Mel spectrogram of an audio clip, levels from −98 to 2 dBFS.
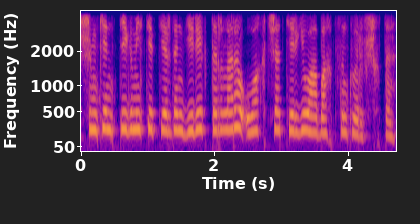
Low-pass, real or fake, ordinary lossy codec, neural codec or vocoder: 3.6 kHz; fake; none; vocoder, 44.1 kHz, 128 mel bands every 256 samples, BigVGAN v2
